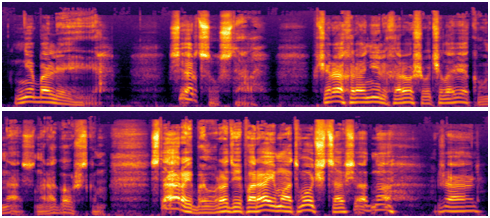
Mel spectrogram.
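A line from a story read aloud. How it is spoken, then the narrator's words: Sighing. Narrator (Russian): вздохнула она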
